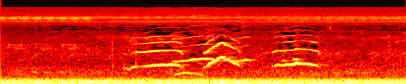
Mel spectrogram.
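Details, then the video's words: Several overlapping, bending tonal wails from a wild baby monkey crying out for its friend, rising and falling in a cluster before one final arched cry, with steady low outdoor rumble beneath. "this p.o.o.r wild monkey baby keeps s.c.r.e.a.m.i.n.g and calling for his friend"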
